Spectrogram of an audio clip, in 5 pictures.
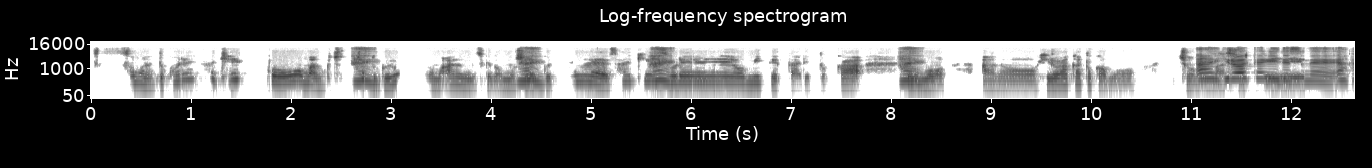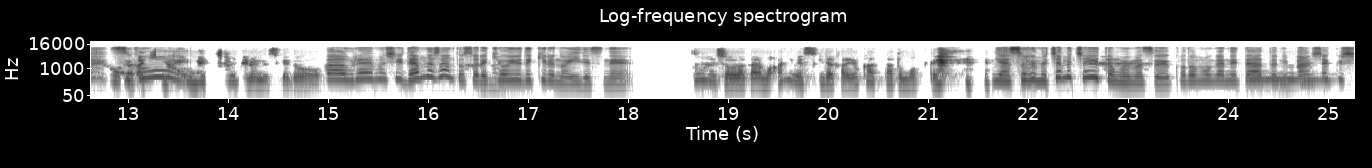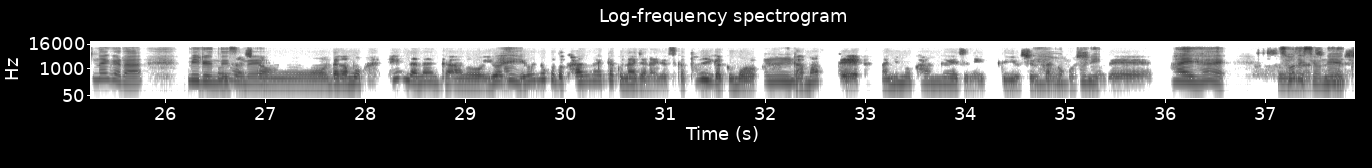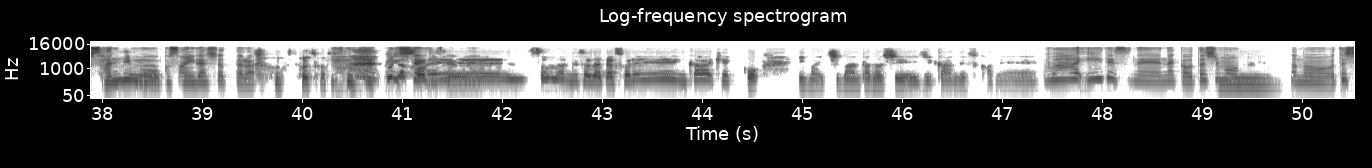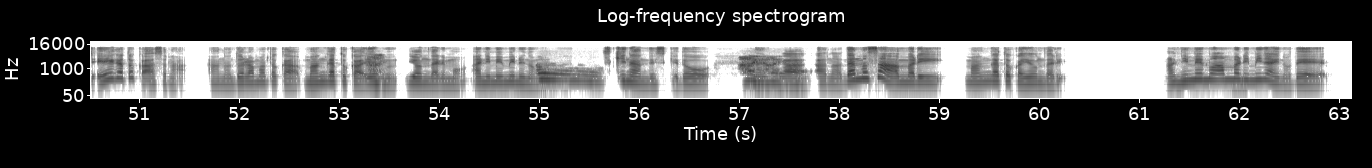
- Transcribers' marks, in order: laugh; tapping; laughing while speaking: "そう そう そう そう"; unintelligible speech
- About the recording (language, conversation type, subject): Japanese, unstructured, 趣味をしているとき、いちばん楽しい瞬間はいつですか？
